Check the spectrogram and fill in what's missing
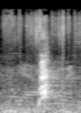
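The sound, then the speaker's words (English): A small dog gives one short, high-pitched bark, clear, rising briefly above a faint steady background hiss. “Okay, little dog syndrome. Little total dog accident.”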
